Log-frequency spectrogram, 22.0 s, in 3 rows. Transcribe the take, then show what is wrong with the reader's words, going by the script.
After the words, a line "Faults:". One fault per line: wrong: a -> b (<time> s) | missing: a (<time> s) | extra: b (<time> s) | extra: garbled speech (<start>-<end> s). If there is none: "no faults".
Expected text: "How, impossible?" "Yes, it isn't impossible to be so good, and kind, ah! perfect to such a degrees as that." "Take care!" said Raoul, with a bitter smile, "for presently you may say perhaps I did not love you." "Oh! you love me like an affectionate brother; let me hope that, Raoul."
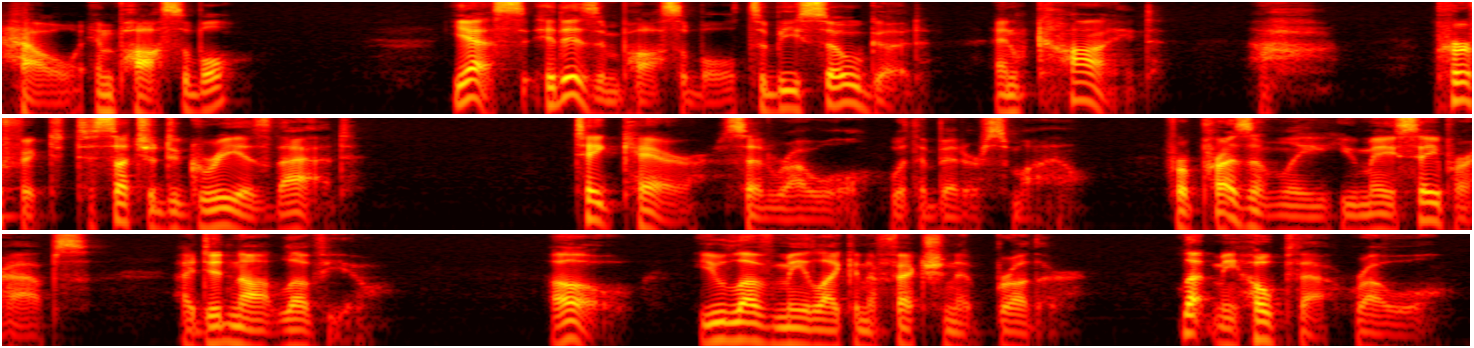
"How, impossible?" "Yes, it is impossible to be so good, and kind, ah! perfect to such a degree as that." "Take care!" said Raoul, with a bitter smile, "for presently you may say perhaps I did not love you." "Oh! you love me like an affectionate brother; let me hope that, Raoul."
Faults:
wrong: isn't -> is (2.8 s)
wrong: degrees -> degree (8.2 s)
